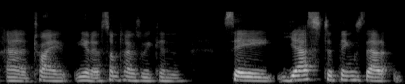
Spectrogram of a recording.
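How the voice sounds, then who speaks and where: Lower-voiced woman host, laughing easily. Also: steady tone, a little slow. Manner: warm and laughing, with many uh fillers. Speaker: astrology podcast host. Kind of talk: casual conversation.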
